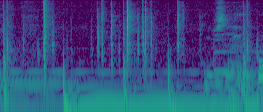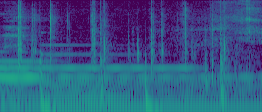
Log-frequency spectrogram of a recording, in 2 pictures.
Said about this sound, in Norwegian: For å få en skikkelig sånn pangeavslutning på sendinga, så må jeg koble til dette keyboardet mitt. Eller tastatur, eller hva det heter for noe.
